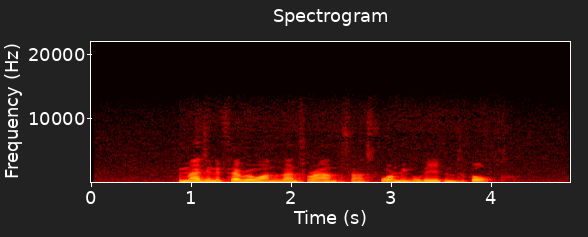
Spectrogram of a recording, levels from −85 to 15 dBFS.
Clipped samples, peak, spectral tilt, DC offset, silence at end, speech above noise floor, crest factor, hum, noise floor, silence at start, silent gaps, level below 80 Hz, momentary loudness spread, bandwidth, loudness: under 0.1%; -8 dBFS; -9 dB/octave; under 0.1%; 0.8 s; 37 dB; 18 dB; none; -61 dBFS; 0.9 s; none; -62 dBFS; 8 LU; 12.5 kHz; -26 LUFS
